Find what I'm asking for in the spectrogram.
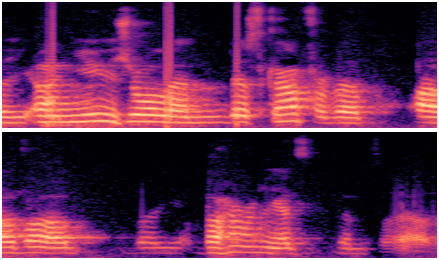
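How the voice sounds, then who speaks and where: Very slowly, a man speaks with fairly high pitch and fairly even intonation, his loudness swinging widely. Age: 80s+. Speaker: surgical patient giving testimonial. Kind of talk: testimony. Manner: halting, many fillers and repeats.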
